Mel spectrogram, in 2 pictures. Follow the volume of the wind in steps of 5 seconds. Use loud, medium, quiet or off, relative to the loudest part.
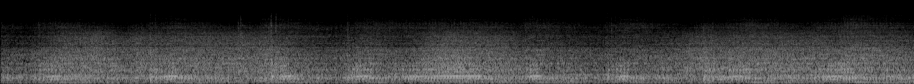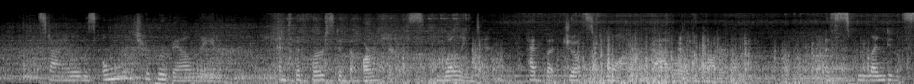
quiet, quiet, medium, loud.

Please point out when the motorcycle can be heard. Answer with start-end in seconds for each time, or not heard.
0.0-18.2.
